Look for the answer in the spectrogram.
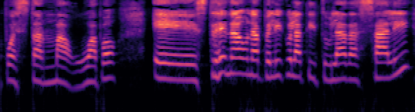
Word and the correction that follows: Sully: que tiene el que se escribe Sully. – Sully, efectivamente Sully, que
